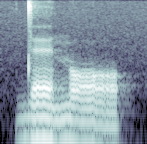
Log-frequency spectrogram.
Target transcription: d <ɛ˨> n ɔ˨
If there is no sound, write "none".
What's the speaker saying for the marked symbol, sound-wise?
ɛ˨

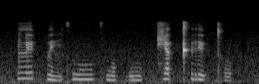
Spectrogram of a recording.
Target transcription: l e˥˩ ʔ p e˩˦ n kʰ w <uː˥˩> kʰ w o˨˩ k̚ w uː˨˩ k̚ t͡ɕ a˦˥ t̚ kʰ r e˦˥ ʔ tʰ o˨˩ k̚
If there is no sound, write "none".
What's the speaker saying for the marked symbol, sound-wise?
uː˦˥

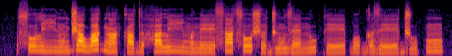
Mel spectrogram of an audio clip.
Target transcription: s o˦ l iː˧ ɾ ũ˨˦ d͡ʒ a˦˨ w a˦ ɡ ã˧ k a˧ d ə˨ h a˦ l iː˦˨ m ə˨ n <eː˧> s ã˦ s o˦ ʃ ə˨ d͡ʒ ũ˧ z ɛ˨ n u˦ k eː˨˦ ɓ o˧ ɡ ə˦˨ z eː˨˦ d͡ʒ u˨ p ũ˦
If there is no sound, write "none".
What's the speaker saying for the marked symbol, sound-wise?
eː˨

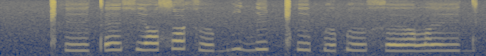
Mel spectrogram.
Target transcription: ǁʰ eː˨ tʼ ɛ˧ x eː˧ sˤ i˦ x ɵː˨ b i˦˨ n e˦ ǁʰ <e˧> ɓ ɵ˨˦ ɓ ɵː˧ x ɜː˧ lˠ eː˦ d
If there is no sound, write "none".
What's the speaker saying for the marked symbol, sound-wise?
e˦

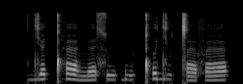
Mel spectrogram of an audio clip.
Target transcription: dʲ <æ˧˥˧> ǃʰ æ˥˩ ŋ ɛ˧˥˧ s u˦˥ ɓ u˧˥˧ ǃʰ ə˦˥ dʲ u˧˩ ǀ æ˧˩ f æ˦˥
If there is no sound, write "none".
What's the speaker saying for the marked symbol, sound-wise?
æ˧˥˧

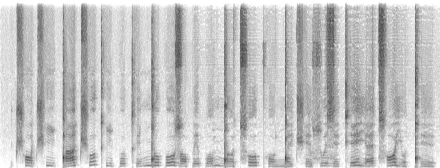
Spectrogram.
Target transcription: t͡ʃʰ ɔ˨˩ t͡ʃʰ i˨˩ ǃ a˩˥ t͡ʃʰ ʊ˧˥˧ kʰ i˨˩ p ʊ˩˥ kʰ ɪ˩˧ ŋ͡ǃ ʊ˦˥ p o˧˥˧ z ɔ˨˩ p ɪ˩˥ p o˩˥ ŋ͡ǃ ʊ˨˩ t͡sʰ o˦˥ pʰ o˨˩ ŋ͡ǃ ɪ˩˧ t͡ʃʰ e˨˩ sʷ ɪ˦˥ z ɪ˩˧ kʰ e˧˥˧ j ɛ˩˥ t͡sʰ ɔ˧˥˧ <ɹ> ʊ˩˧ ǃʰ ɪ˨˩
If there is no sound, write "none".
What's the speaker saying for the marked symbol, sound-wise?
j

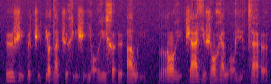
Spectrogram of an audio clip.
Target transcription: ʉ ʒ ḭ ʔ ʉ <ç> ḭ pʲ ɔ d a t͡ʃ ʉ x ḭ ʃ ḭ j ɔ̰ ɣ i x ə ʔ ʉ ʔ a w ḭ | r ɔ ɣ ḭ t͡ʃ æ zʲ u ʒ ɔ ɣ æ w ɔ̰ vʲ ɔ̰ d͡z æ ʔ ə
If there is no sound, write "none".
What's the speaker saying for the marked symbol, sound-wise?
t͡ʃ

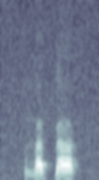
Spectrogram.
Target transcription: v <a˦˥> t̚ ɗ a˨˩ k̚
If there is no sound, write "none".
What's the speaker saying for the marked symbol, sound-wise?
a˨˩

